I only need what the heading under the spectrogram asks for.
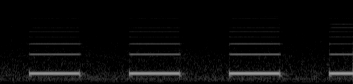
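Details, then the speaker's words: General Electric 7-4809A Nature Sounds clock radio bell alarm: steady half-second mid-pitched beeps once per second, getting louder each cycle; alarm working normally. "yeah it's getting louder a lot louder so we'll hit snooze on that"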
